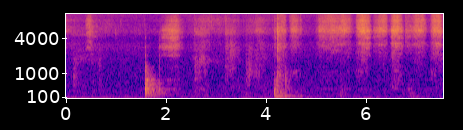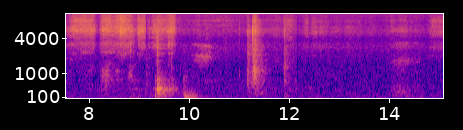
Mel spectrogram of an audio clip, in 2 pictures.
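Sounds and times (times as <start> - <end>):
rubbing strokes on wood: 4.2 - 9.8.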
